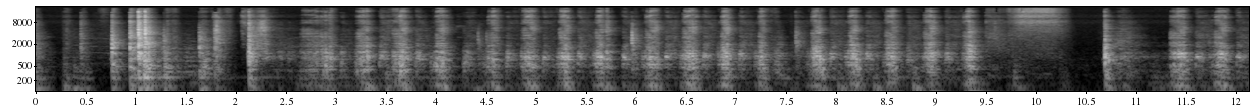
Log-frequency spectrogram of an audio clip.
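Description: Scissors cutting fabric for a pinafore skirt strap, a rapid series of crisp snipping and rasping strokes close up, pausing briefly before resuming.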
